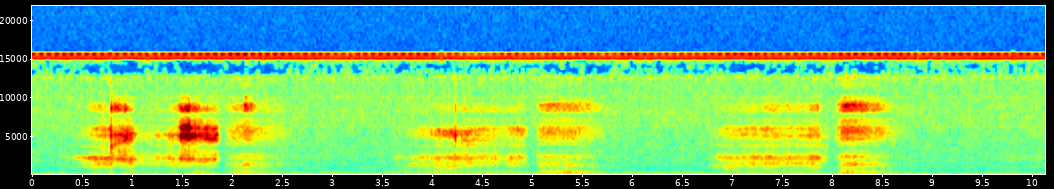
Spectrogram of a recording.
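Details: Short snoring clip: soft, noisy breaths repeating over quiet room noise, several with a snorting, rattling quality.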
